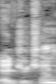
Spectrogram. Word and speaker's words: Edgerton: Is that how you say it? Edgerton? – Mm-hmm.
